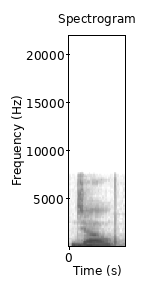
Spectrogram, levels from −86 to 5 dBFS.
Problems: none marked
